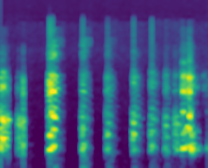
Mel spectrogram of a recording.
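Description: Women laughing: a run of short, choppy bursts of laughter, several a second, with brief gaps between them.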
